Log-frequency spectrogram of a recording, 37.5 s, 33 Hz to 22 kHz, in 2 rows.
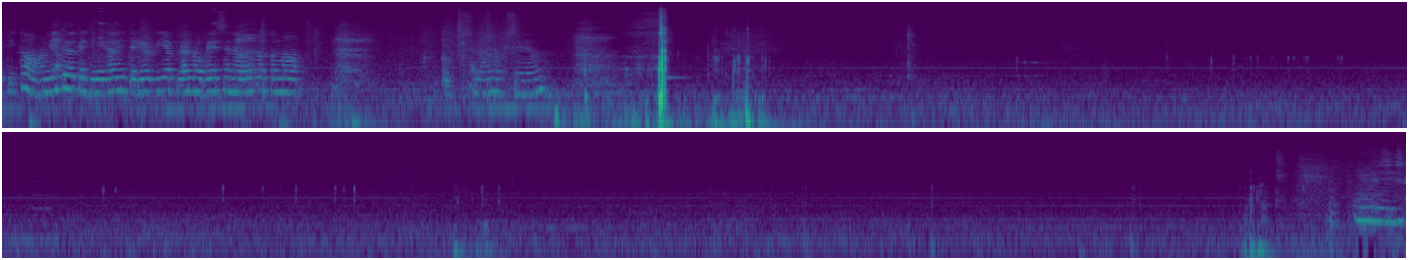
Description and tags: Ambiente ciudad noche
Ambiente de la parte central norte de la Ciudad de Quito-Ecuador en la noche. This sound
it´s mine. Was recorded with my Nh4 in the film "La Huesuda" in Quito-Ecuador. It´s Totally and definitly free.
Interior-Zona, Norte-Quito, Centro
